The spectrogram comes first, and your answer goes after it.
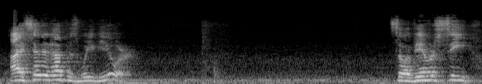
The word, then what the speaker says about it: Wiiviewer: It is WIIVIEWER. That's it. It's pronounced Wiiviewer.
